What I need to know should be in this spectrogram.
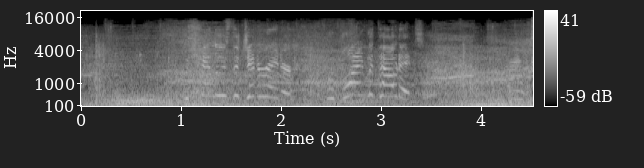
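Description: A woman shouts urgently nearby.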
